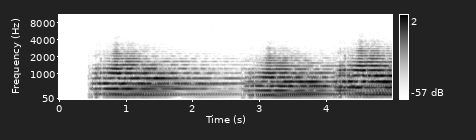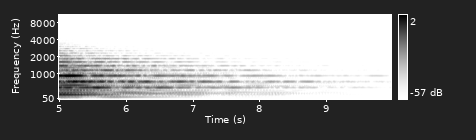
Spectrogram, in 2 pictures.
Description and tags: horn lilt 3
It samples String Quartet No. 12 in F Major, Op.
